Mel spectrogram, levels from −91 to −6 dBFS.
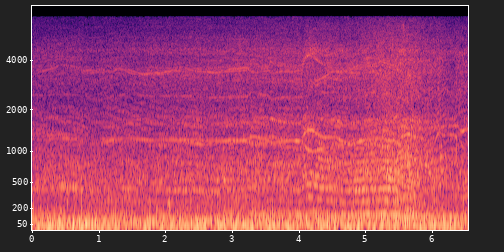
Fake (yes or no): no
